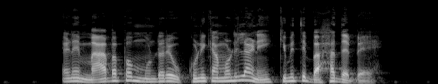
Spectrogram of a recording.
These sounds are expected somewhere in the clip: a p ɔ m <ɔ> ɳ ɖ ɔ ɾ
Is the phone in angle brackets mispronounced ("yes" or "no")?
yes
